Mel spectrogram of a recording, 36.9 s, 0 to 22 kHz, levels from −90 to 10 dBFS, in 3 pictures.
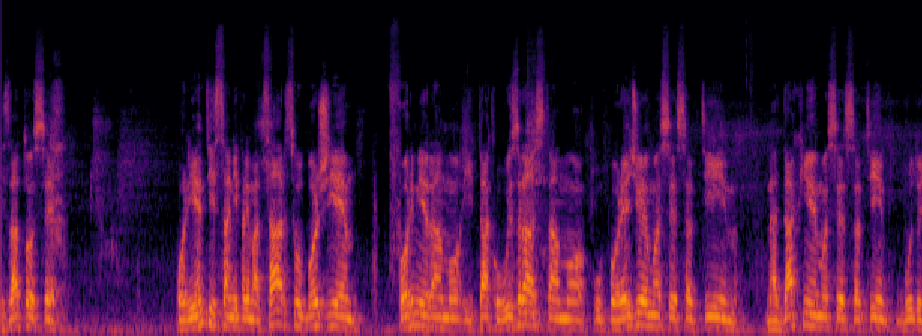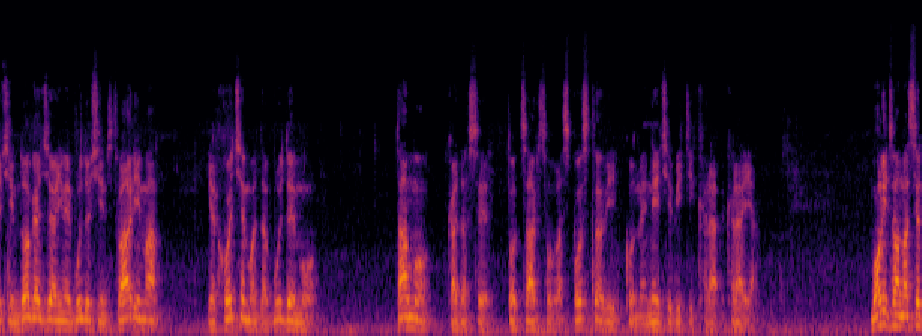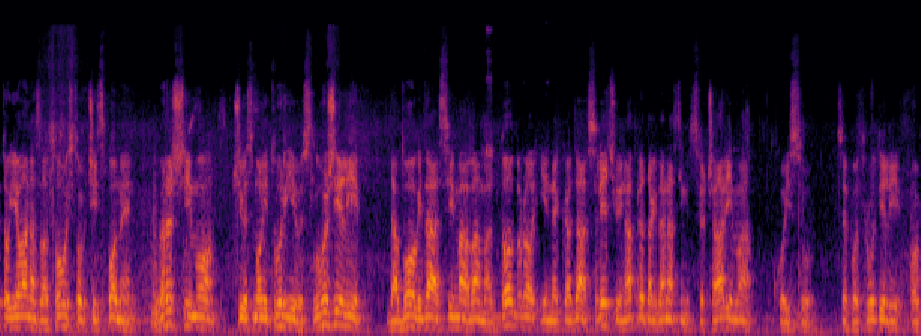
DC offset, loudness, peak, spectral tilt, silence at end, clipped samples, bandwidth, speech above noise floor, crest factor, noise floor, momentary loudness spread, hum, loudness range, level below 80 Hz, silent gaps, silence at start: under 0.1%; -22 LUFS; -6 dBFS; -6 dB/octave; 0 s; under 0.1%; 8.8 kHz; 29 dB; 16 dB; -50 dBFS; 11 LU; none; 7 LU; -46 dBFS; none; 0 s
